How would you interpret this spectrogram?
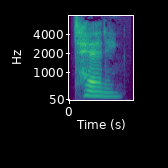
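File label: "turning", English; {‘tɜ:rnıŋ}; (Επίθετο)● περιστροφικός (Ουσιαστικό)● στροφή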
